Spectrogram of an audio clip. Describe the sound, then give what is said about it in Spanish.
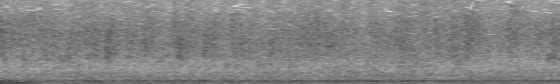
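Cold water pours steadily from a tap or shower, a loud, continuous hiss and splash that stays even from start to finish, with no voices. “Mierda, qué necesidad una agua tan fría.”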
